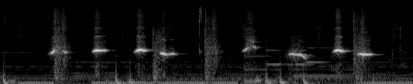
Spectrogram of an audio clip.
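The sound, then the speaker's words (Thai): A bright, jaunty whistled tune of about eight short notes, bouncing in a lively, tripping rhythm over a low sustained hum, clear with no voices; the main theme from the first movement of Shostakovich's Symphony No. 9. “อารมณ์ของคนที่เอามือล้วงกระเป๋าแล้วผิวปาก แล้วก็เดินชมนกชมไม้”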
